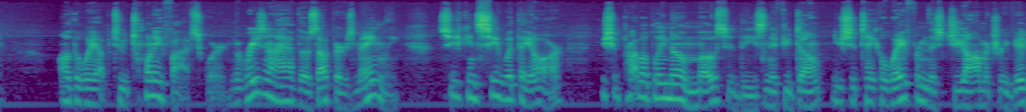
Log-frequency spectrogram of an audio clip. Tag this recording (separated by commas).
Speech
